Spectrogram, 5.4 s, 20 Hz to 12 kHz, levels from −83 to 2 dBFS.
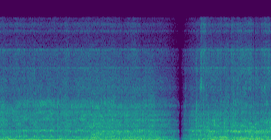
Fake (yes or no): yes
